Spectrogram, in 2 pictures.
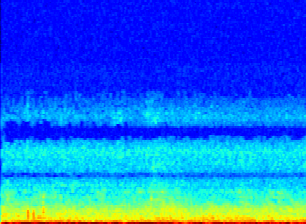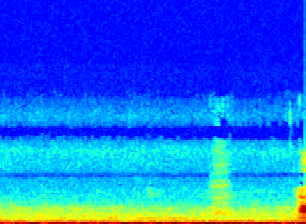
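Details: Low rumbling background noise with faint hiss and a brief soft knock near the end, no animal calls heard.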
